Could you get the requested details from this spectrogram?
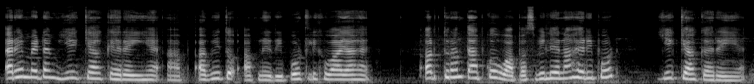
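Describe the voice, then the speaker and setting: A woman's voice: sits high, expressive, moderate pace, a little mellow. Woman voicing a brusque male police inspector. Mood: stern. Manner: lecturing, reproachful.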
